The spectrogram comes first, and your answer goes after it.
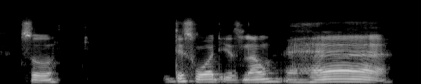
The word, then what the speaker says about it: هذه: No, it's just ha without the alif, but then the alif is pronounced.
